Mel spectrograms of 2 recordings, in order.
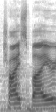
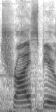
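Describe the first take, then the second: First: The second part rhymes with fire. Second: The second part rhymes with ear. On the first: The speaker calls it right. "it's Spire. Um, not Spear" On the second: The speaker calls it wrong. "I think I'm saying it wrong"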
